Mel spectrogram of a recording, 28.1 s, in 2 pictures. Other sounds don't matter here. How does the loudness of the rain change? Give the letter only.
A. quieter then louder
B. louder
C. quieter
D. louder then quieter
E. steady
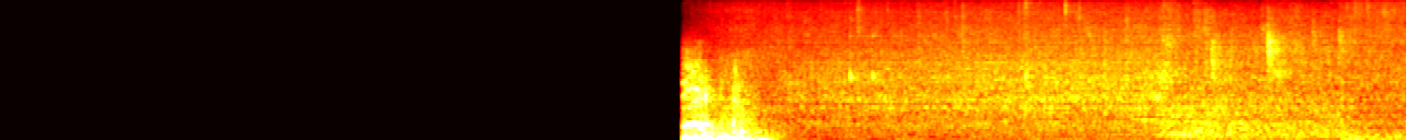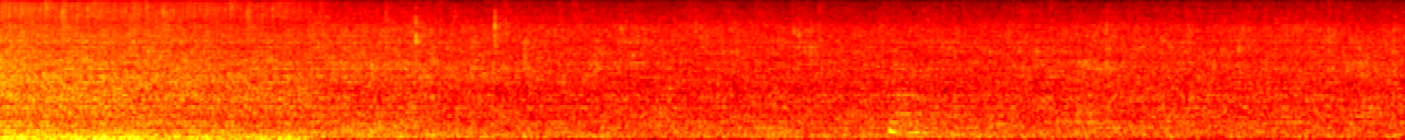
C.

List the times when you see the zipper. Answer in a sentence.
You can hear the zipper from 6.8 to 7.7 s.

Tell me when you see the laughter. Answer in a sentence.
You can't hear the laughter here.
